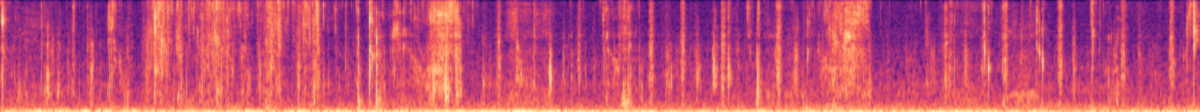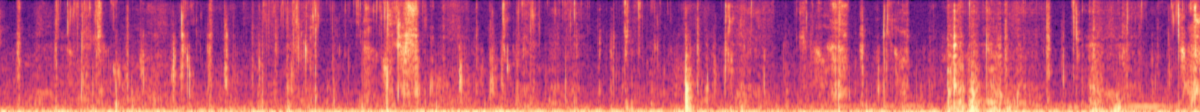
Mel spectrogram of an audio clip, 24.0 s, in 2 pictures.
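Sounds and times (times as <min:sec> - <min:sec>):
close-miked chewing: 0:00.0 - 0:24.0
fingers scraping metal tray: 0:21.4 - 0:24.0.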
